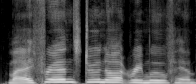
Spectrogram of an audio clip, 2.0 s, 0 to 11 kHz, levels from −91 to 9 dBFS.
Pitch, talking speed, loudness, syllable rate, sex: 265 Hz, 185 wpm, -14 LUFS, 4.2 syllables/s, female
